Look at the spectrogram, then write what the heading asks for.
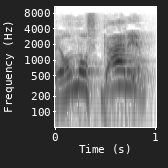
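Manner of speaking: high, loud, straining shout; yelled protest. A narrator's reading. Swimmer pleads to keep trying the rescue, yelling. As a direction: insist at a yell from the rapids. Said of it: "yelled Wally".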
